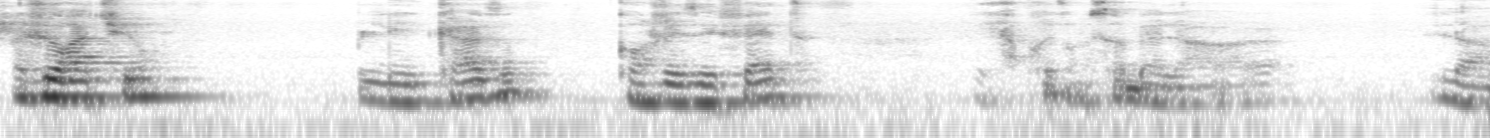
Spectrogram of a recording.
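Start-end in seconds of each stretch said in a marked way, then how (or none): 4.9-7.4 soft whisper, half to herself; whispered aside. Real, not acted. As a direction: murmur it confidentially. Confiding aside. (chuchotement en aparté)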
